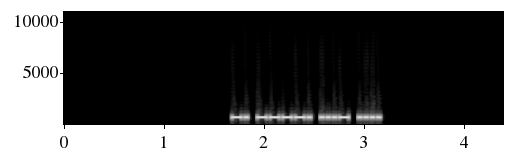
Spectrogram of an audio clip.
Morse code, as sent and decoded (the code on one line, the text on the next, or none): -. ----. ...- ....
N9VH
